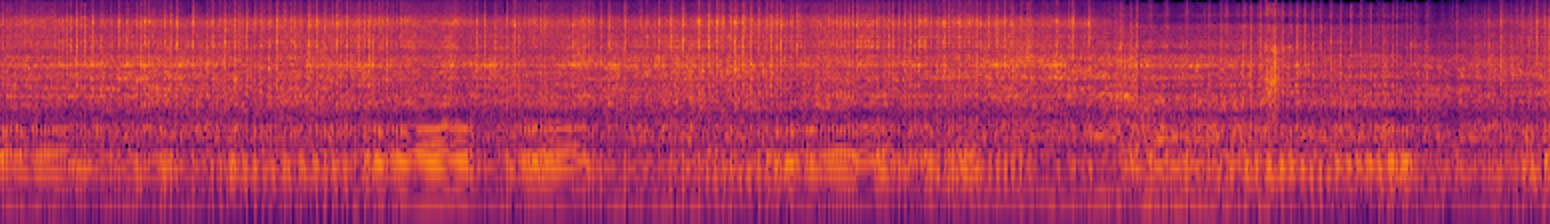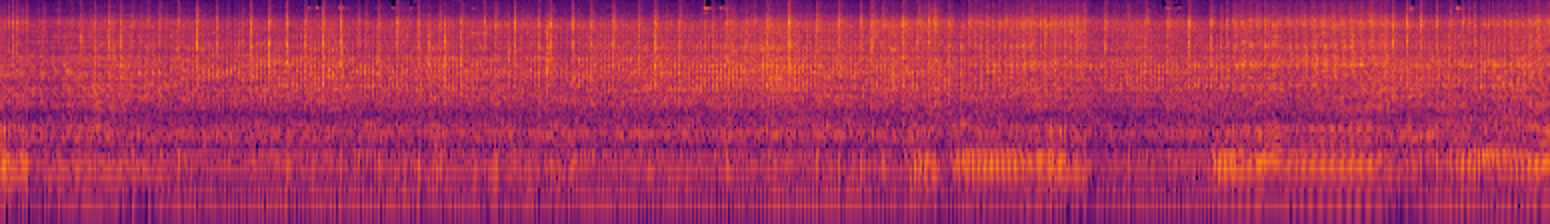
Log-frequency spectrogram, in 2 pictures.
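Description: Husqvarna dirt bike engine running under load, the revs rising and falling again and again as the throttle is opened and closed.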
